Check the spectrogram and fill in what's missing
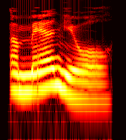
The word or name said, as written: emmanuel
